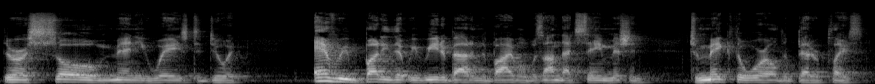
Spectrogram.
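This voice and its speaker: A man hosting a children's story hour, talking conversationally to young listeners and gently repeating phrases for emphasis. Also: low-pitched, steady tone, normal speed, echoey room. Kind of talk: warm-up introduction addressed to children.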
